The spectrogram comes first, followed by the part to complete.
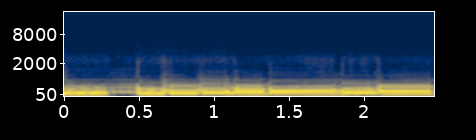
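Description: Epiphone EB-0 short-scale electric bass played through a Zoom G1Xon processor with the tone knob fully down: a bass line of plucked notes, about four or five a second, dark and warm with almost no treble.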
